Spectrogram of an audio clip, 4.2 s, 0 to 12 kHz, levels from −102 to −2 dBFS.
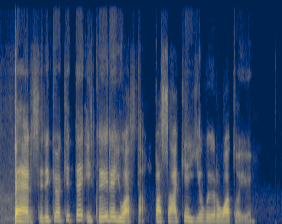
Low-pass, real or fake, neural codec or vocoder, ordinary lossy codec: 10.8 kHz; real; none; Opus, 16 kbps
